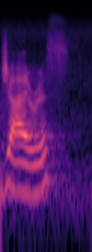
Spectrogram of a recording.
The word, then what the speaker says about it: Jairus: It looks like it's spelled Jairus, it's hard for me to remember. It's pronounced Jairus.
